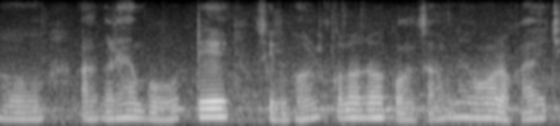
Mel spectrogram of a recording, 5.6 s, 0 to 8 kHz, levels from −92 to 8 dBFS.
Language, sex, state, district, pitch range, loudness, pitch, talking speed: Odia, male, Odisha, Sambalpur, 110-140 Hz, -20 LUFS, 125 Hz, 105 wpm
